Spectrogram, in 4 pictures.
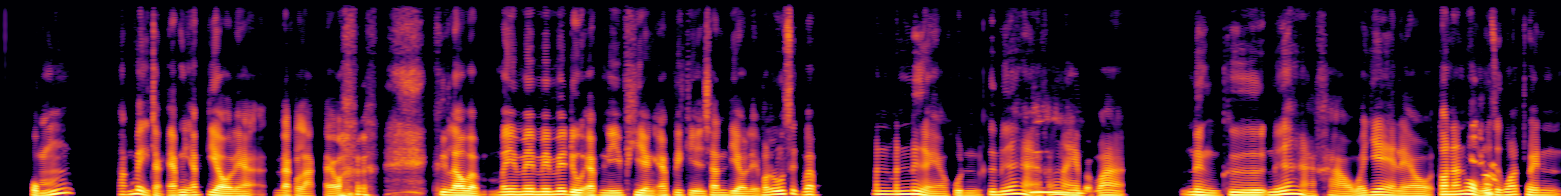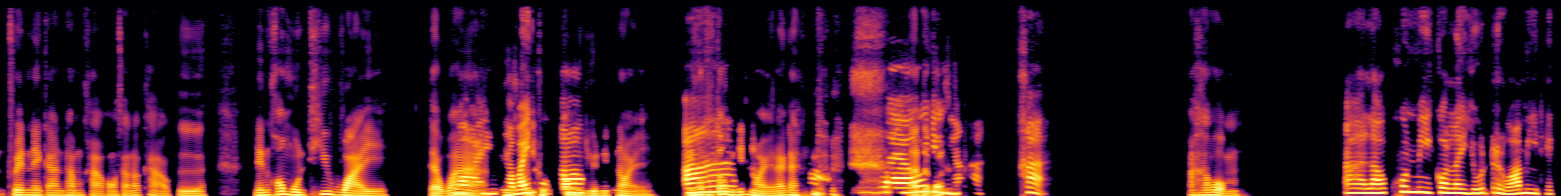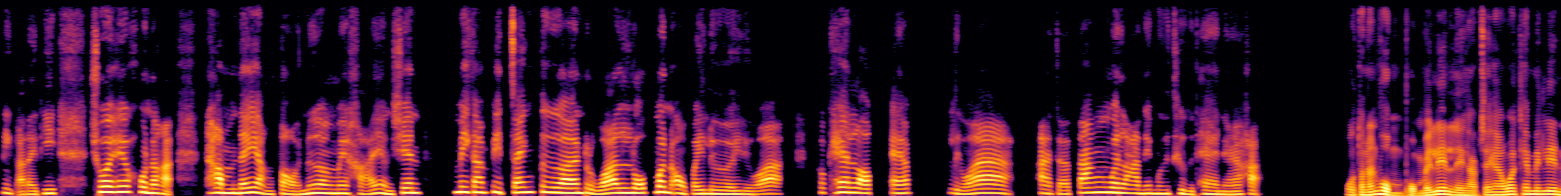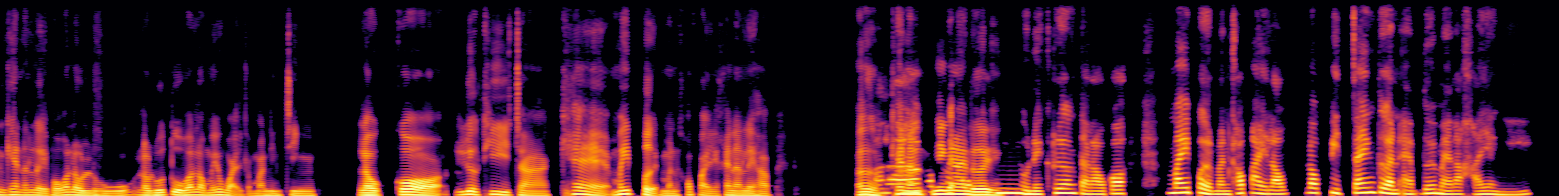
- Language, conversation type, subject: Thai, podcast, คุณเคยทำดีท็อกซ์ดิจิทัลไหม แล้วเป็นอย่างไรบ้าง?
- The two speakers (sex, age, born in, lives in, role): female, 20-24, Thailand, Thailand, host; male, 20-24, Thailand, Thailand, guest
- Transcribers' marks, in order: chuckle; chuckle; other background noise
